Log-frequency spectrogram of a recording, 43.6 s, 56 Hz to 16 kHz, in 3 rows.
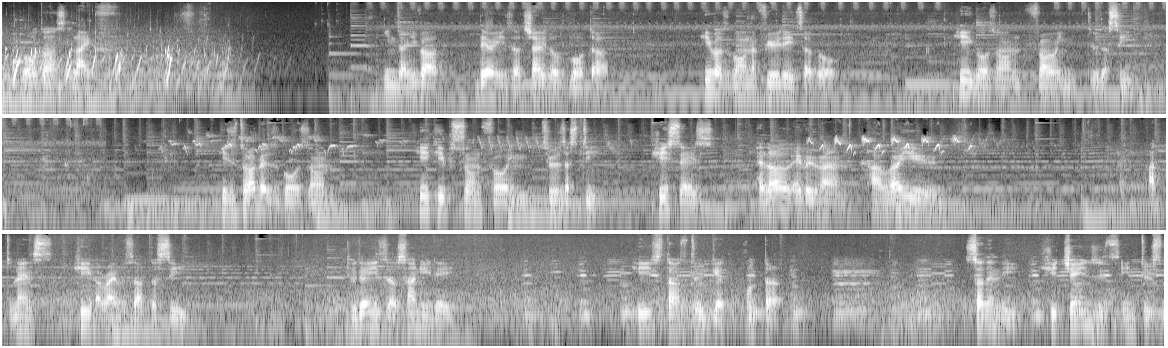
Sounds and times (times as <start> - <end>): Music: 0.0 - 3.3, 4.0 - 43.6
Speech: 0.2 - 1.4, 4.8 - 7.6, 8.8 - 10.4, 11.9 - 14.2, 17.3 - 18.8, 19.8 - 22.0, 22.7 - 23.4, 24.0 - 26.3, 28.9 - 31.5, 33.4 - 34.8, 37.0 - 38.9, 41.2 - 43.6.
